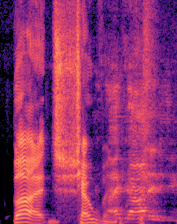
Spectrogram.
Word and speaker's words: Chauvin: our show yeah because shelving to me sounds like a japanese steakhouse but but but it looks like chocolate yeah that's um cha yeah so now you guys have me saying but shoving i got it if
